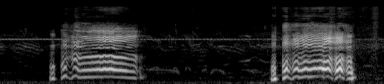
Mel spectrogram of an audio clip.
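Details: Goat bleating twice, each a loud wavering nasal bleat under a second long with rich harmonics, separated by a pause of over a second; a faint steady high tone runs throughout.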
